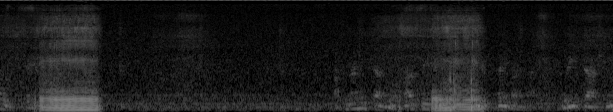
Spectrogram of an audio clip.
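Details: Futa, a sleeping pug whose flat, noseless face makes its snoring loud: two heavy, rumbling, throaty snores about five seconds apart, each with a hissing rasp on top, separated by quiet, softer breathing indoors.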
